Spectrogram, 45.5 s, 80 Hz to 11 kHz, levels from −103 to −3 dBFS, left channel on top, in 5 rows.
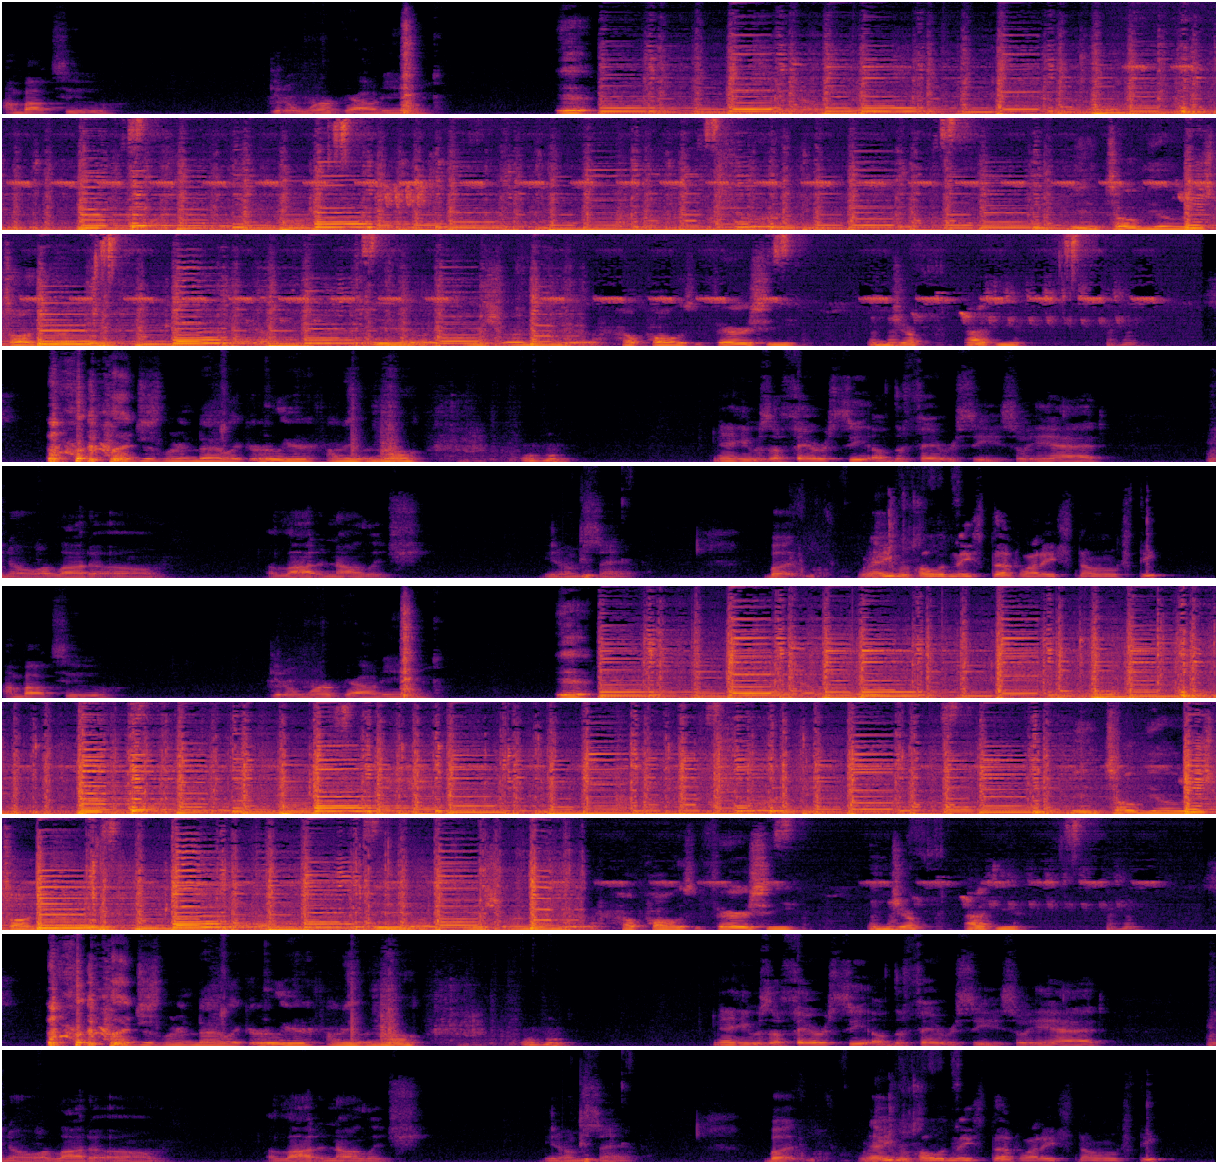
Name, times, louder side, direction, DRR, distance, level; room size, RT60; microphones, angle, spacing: voice 1, 0.0-0.8 2.0-3.2 5.2-6.8 7.8-8.5 9.8-11.5 15.5-16.0 19.9-20.4 24.7-25.0 26.5-26.8 27.2-27.4 31.2-31.6 32.6-35.6 36.3-37.6 38.4-39.5 40.5-41.1 41.7-41.8 42.1-42.5 42.9-43.1, right 1 dB, 5° right, 0.7 m, -46 dB
sound 1, 4.5-22.6, right 3 dB, 65° right, 0.5 m, -33 dB
sound 2, 8.4-21.7 22.2-27.0, left 9 dB, 70° left, 0.7 m, -48 dB
voice 2, 13.7-15.0 17.1-19.1 20.9-24.1 24.7-25.0 25.4-25.8 27.6-30.9 40.7-40.8, left 1 dB, 35° right, 1.1 m, -36 dB
voice 3, 42.8-45.1, left 3 dB, 35° left, 0.3 m, -42 dB
3.4 x 3.0 x 2.9 m
head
